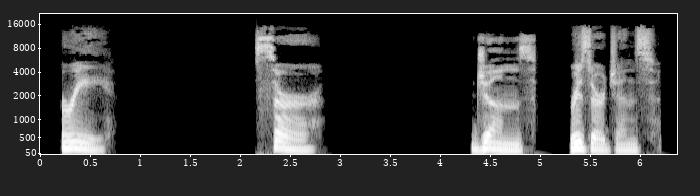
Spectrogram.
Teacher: Emphasize ser and keep gence smooth.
